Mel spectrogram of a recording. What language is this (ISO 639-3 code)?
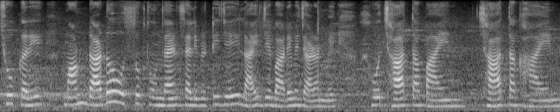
snd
